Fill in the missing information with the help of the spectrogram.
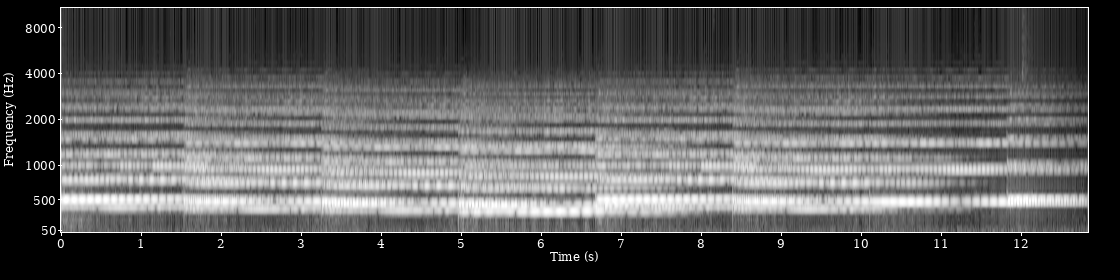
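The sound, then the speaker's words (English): A warped, siren-like synth tone with a rich stack of harmonics, stepping between pitches every couple of seconds in a wavering, steady loud drone with an echoey, processed edge. It is a synth called Belly of the Deep from the Bernard Herrmann Library, used in a film score. No talking. “So I use that because it kind of it sounds like sort of like a siren, like a twisted siren kind of thing.”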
